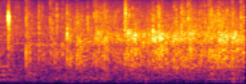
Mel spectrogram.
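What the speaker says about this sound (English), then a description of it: "as they clap for you" Audience applause at a gender equality seal certification awarding ceremony, a dense, steady patter of many hands clapping throughout, moderately loud and even.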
